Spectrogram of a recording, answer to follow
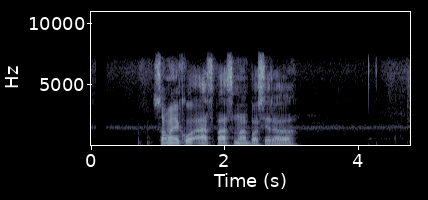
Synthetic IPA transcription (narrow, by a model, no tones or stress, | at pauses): sʌmʌjkoaspasmabʌseɾʌ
